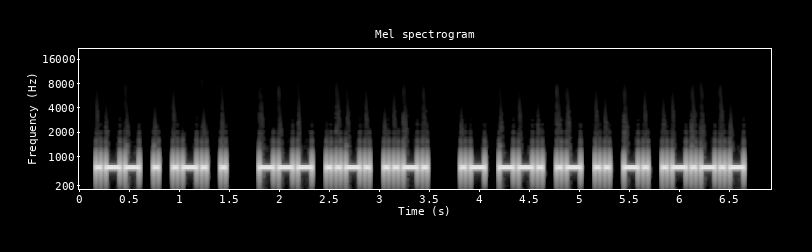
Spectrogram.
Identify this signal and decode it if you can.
Morse code, heard as a keyed tone, about 25 wpm, 700 Hz. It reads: WERE OFF AGAIN.
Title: Sentences from Top 1000 Words - Review Part 2 - 25wpm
